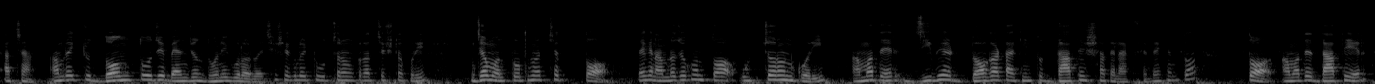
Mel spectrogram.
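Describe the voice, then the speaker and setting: A man's voice: sits high, brisk, darkish tone, a little hiss or hum. A young man teaching an online grammar lesson, explaining patiently step by step and repeating key points. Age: young adult. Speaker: tutor.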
